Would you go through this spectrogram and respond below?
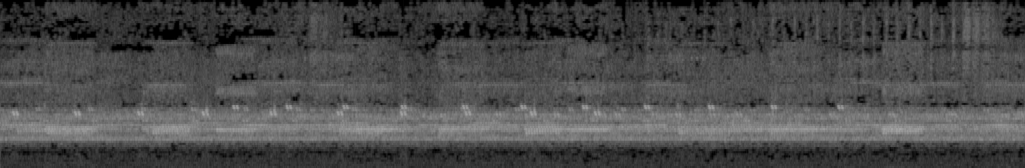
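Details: Tropical crickets from the Dominican Republic, many calling together in a rainforest ambience: a dense, steady high shimmer of buzzing trills with faint pulsing accents, continuous throughout with no other clear sounds.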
